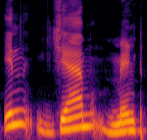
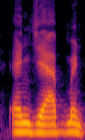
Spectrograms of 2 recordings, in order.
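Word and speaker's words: enjambment: इंजैममेंट पढ़ते हैं इसको, इन और जैम जो आप लगा के खाते हैं ब्रेड पे वो, और फिर मेंट, ठीक है। एंजैबमेंट नहीं पढ़ते हैं प्लीज़।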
